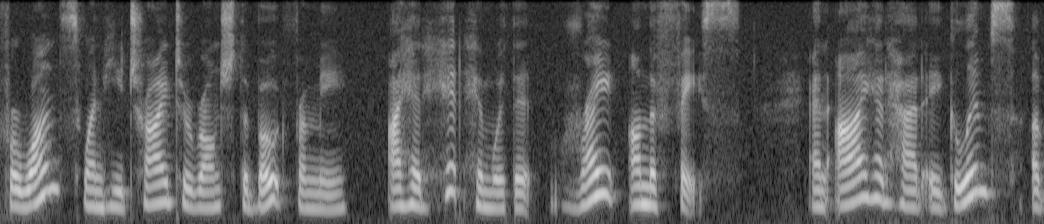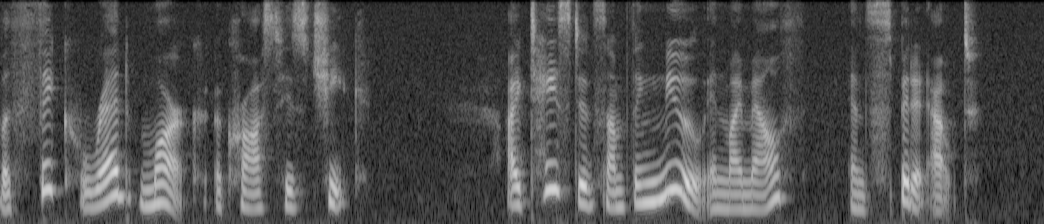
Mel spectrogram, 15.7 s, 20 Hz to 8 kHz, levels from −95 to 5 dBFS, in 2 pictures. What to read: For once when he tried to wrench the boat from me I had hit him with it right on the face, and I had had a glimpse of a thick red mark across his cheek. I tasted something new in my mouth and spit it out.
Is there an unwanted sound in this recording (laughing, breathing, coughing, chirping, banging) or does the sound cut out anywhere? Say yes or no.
no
